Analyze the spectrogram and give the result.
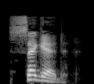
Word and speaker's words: Szeged: Szeged.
